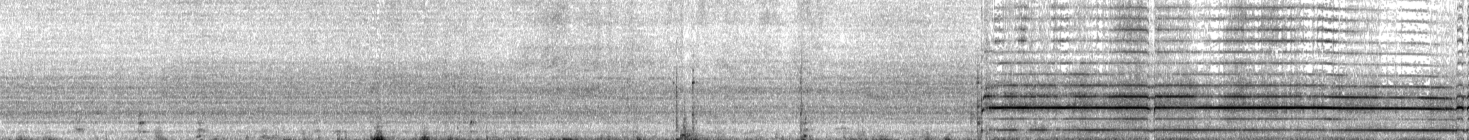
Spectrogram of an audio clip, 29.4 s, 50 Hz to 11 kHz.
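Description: Narrow-gauge steam locomotive 764.431 running, with a steady hiss of escaping steam and occasional knocks. About two-thirds of the way in, its steam whistle starts one long, steady, multi-tone blast, far louder than the hiss, broken only briefly once.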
